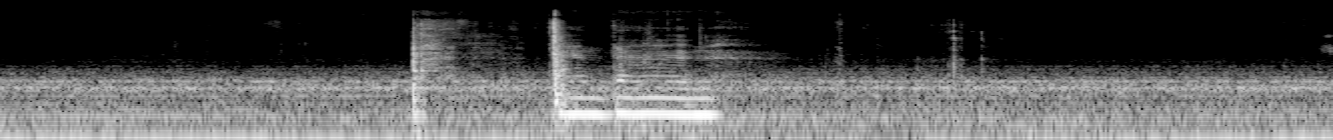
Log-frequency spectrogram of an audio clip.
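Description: Quiet handling of laser-cut birch plywood pieces on a table: faint taps and clicks, a short scrape about three seconds in, and a brief two-part low hum about a second later.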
